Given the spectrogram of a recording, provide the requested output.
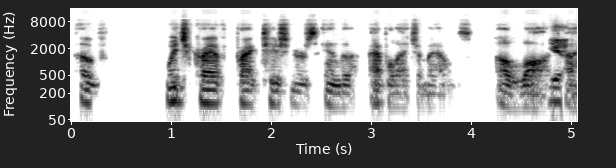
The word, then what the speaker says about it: Appalachia: So if you throw an apple at you, Appalachia is the way natives speak it. Hey, there you go. Yeah. Throw an apple at you. So if I threw an apple at you, that's how they say it. It's Appalachian. If it's Appalachia, then we know they're from like New York or something.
